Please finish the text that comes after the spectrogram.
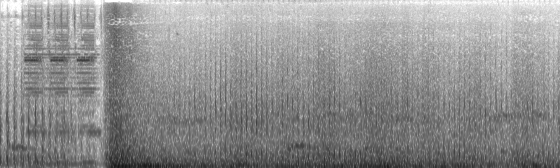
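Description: Helicopter in the Call of Duty Mobile battle royale game: a sudden loud thumping rotor and engine drone that starts partway in and continues steadily, with a faint background tone before it and no talk.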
